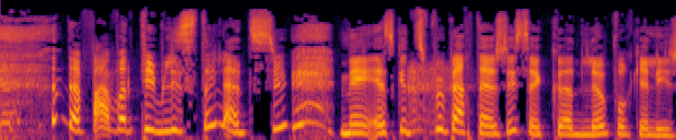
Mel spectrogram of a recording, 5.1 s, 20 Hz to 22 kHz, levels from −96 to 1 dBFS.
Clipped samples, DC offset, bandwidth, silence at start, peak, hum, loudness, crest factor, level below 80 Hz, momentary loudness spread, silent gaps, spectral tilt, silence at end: under 0.1%; under 0.1%; 16.5 kHz; 0 s; 0 dBFS; none; -19 LUFS; 20 dB; -56 dBFS; 6 LU; none; -2 dB/octave; 0 s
